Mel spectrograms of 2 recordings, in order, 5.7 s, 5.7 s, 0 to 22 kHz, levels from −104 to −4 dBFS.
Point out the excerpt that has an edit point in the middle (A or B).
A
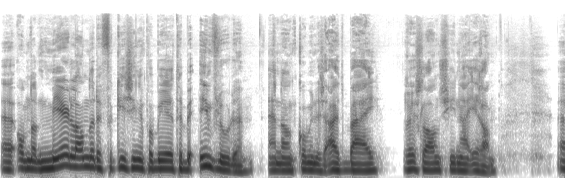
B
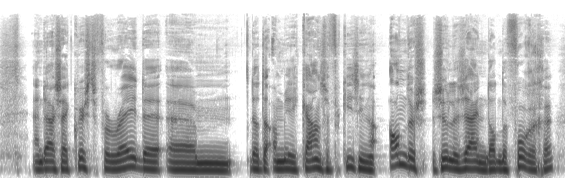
B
